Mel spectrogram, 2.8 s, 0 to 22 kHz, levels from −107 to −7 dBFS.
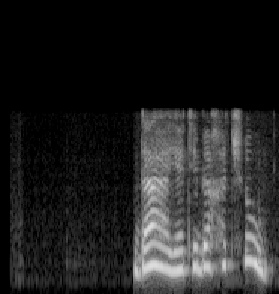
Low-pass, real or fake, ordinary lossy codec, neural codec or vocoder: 5.4 kHz; real; none; none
